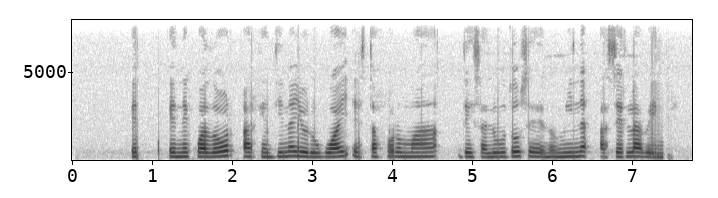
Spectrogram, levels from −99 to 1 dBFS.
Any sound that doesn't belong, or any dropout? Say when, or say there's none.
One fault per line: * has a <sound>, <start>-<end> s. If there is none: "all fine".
all fine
